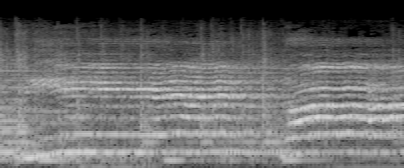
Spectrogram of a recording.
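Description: Female Hindustani classical vocal: a long sung note that slides up and is held, then a second rising glide about three seconds in. It runs over a steady drone, with tabla accompaniment.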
